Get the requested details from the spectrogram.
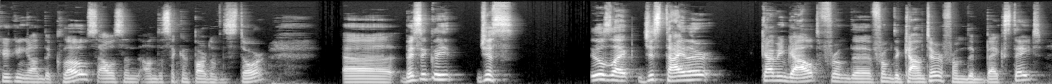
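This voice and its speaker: Excitable young man telling a rambling story. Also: mid-range voice. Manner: rambling, profane, excitable, many fillers and restarts. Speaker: podcast host. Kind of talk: casual storytelling.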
